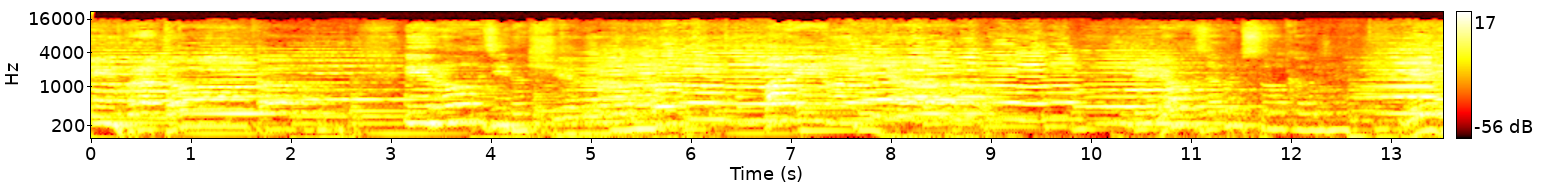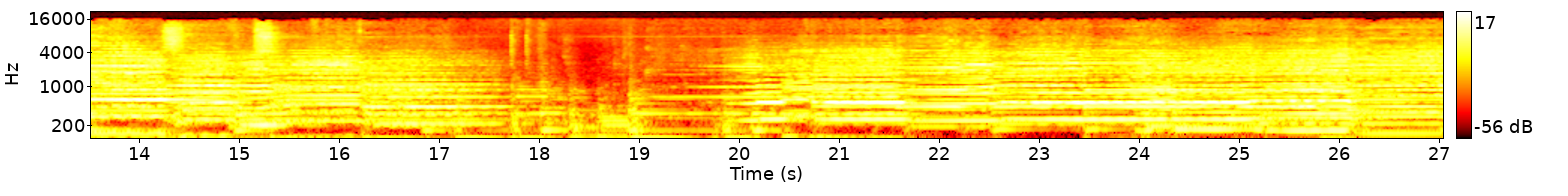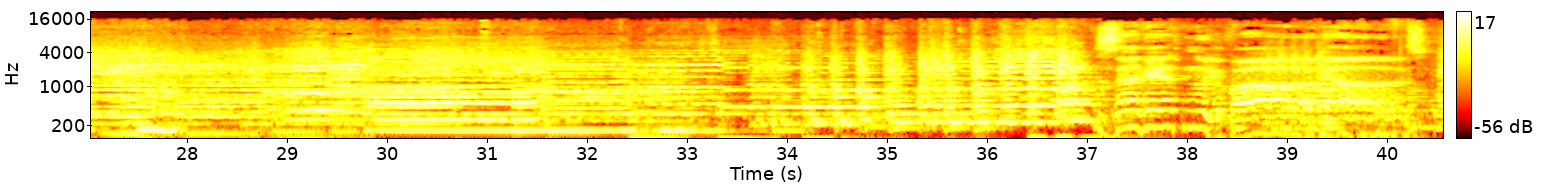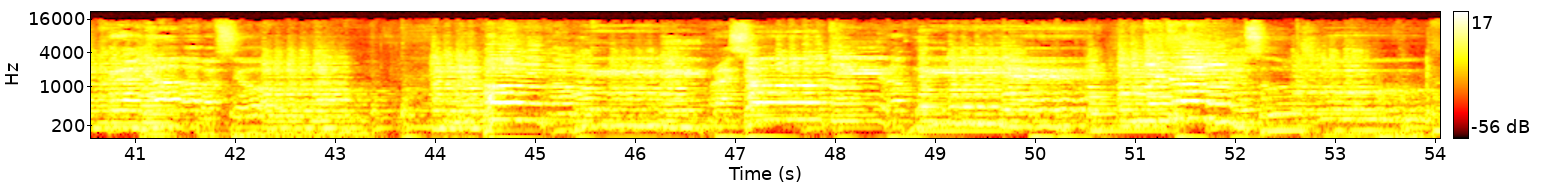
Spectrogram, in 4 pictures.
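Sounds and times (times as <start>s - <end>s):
held low bass notes: 0.0s - 54.0s
string ensemble playing: 0.0s - 54.0s.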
